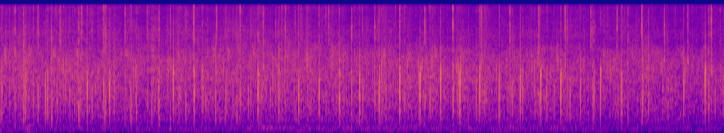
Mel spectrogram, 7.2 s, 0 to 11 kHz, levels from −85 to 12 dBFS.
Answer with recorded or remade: remade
